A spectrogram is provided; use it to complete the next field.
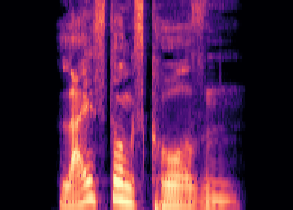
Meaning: dative plural of Leistungskurs
- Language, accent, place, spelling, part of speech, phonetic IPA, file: German, Germany, Berlin, Leistungskursen, noun, [ˈlaɪ̯stʊŋsˌkʊʁzn̩], De-Leistungskursen.ogg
